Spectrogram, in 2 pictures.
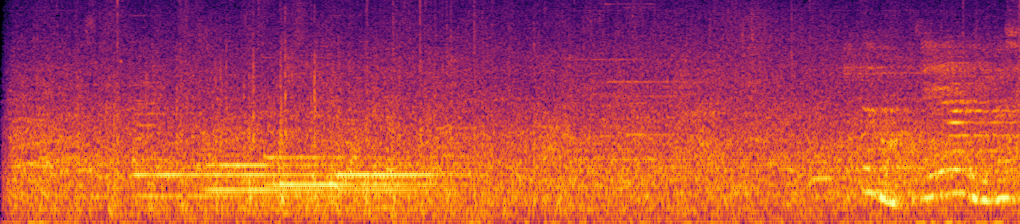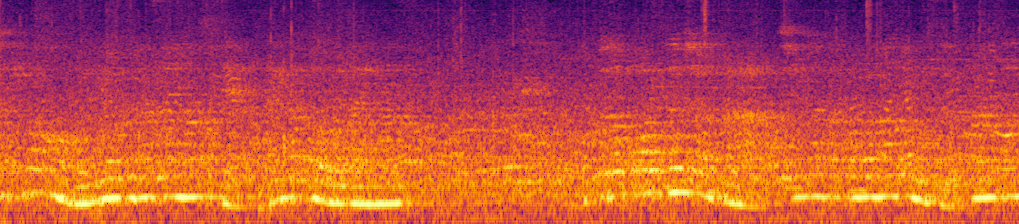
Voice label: sendai station announcement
